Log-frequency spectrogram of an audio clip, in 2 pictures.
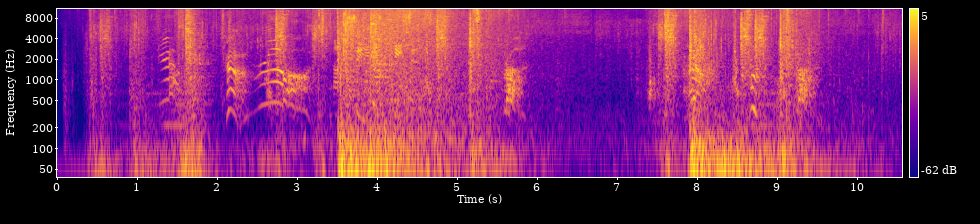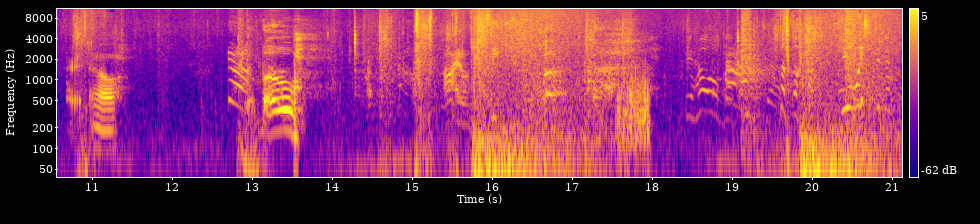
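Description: A frost spell blasts out in loud rushing bursts.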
